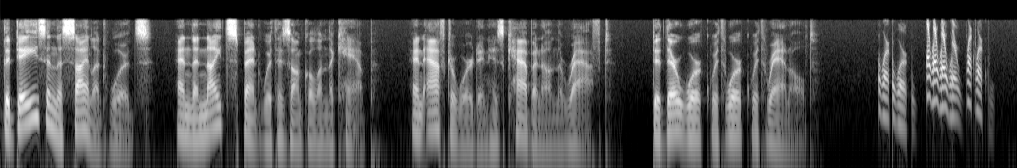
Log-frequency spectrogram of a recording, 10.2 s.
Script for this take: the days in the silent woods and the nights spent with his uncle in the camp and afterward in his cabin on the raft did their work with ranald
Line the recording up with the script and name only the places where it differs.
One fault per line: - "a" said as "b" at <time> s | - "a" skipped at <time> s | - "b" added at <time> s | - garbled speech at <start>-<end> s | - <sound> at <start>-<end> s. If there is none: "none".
- "work with" added at 7.2 s
- chirp at 8.8-10.0 s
